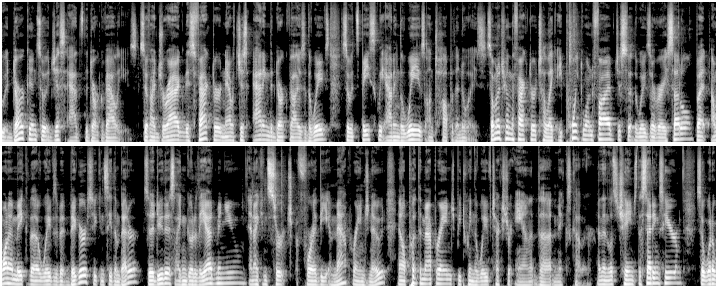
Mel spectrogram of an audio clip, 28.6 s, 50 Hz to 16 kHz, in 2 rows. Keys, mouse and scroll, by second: 1.4-9.6 drag, 9.6-10.8 middle drag, 9.6-10.7 scroll up 1, 9.7-10.8 drag, 10.7-11.0 scroll up 1, 10.8 typing, 11.1 Return, 12.0-12.8 scroll up 1, 12.8 scroll down 1, 13.0-14.4 middle drag, 15.2 click, 15.7 typing, 17.1 shift+a, 17.4 click, 18.6-20.3 typing, 22.1 click, 23.8 click, 24.0 middle click, 24.3-27.2 drag, 25.5-27.2 scroll up 1, 27.2-28.5 scroll up 1.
